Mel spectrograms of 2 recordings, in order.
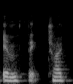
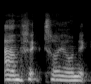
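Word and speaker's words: Amphictyonic: alliances such as the ancient greek archaean and infic sorry pronunciation amphitionic leagues although these were as much confederal as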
